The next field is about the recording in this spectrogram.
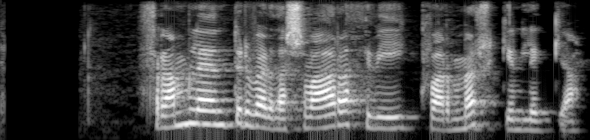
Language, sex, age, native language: Icelandic, female, 40-49, Icelandic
